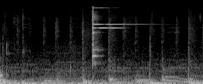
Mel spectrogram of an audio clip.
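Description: A single sharp metallic clink with a brief high ring about a second in, as metal yo-yos knock together while being handled, over steady background music.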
